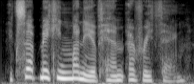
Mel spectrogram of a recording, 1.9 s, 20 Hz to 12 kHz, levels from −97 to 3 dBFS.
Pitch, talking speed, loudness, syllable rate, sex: 215 Hz, 155 wpm, -15 LUFS, 6.9 syllables/s, female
